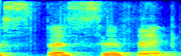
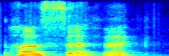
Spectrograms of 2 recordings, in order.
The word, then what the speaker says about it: Pacific: a lot too but sometimes people might say um Pacific or specific instead of Pacific so a lot of the times um working on pronouncing your words like that so the Pacific Ocean instead of the specific ocean um so this can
